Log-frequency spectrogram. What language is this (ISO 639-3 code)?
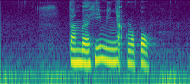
jav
